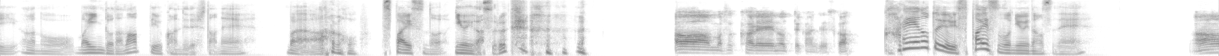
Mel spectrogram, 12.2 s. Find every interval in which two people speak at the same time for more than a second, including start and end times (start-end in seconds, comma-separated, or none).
none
